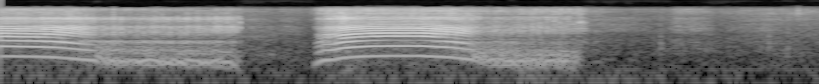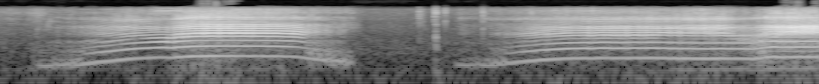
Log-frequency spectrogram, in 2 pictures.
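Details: During a cat fight, four loud arched wails swell and fade, broken by near-silent pauses with faint scuffing.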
